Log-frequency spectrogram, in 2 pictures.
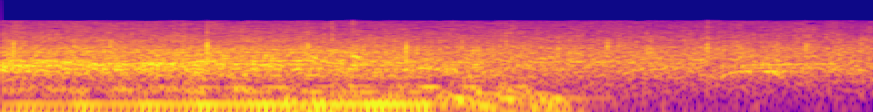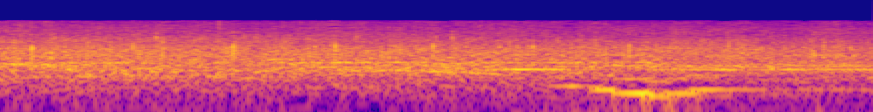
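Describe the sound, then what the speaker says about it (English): Audience applause at a leadership talk, a broad crowd clapping that holds steady and then slowly fades, with a sustained low tone underneath at the start. "Come on, clap your hands."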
